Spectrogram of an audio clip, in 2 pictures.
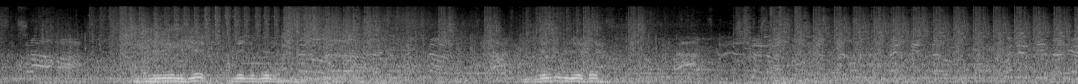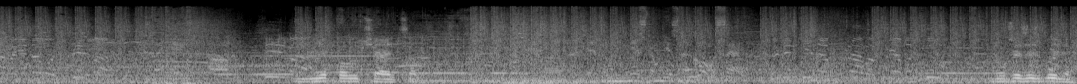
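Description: A heavy machine gun fires rapid bursts close by.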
